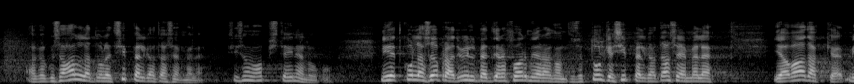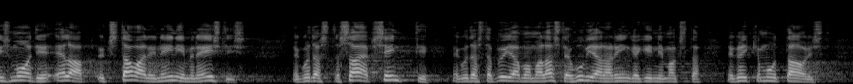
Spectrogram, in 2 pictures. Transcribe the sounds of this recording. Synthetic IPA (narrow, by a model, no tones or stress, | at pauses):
ɑ̰ɡ̥ɑkujsɑɑlːɑt̪ulet̪sipːe̞lɡ̥ɑt̪ɑse̞me̞lḛ | siso̞no̞pːˑi̥st̪e̞jne̞luɡ̥ṵ | niːe̞t̪ːˑkulːɑs̬ɤbɾɑd̪ylbed̪ɾe̞fo̞rmieɾɑkond̪us̬et̪t̪ːulɡe̞sipːe̞lɡ̥ɑt̪ɑse̞me̞le̞jɑvɑːd̪ɑkːe̞mis̬mo̞ːd̪ʲiʔe̞lɑb̥ykst̪ɑvɑline̞inʲime̞ne̞eːsʲt̪is | jɑkujd̪ɑst̪ɑsɑe̞b̥se̞nʲt̪ːijɑkujd̪ɑst̪ɑpyjːɑbo̞mɑlɑst̪e̞ɦuviɑlɑɾiŋɡ̥ekinːimɑkst̪ɑ | jɑkɤjkːemuːt̪̚t̪ɑo̞list̪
